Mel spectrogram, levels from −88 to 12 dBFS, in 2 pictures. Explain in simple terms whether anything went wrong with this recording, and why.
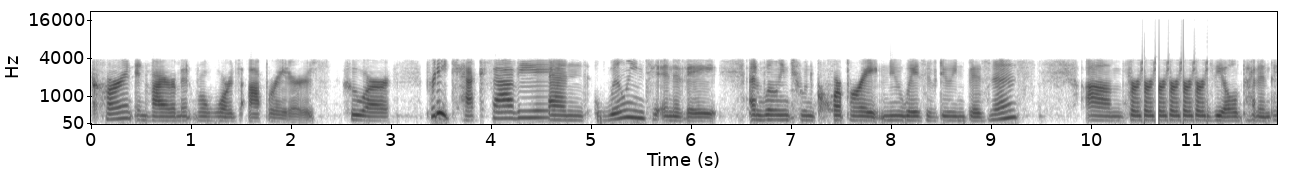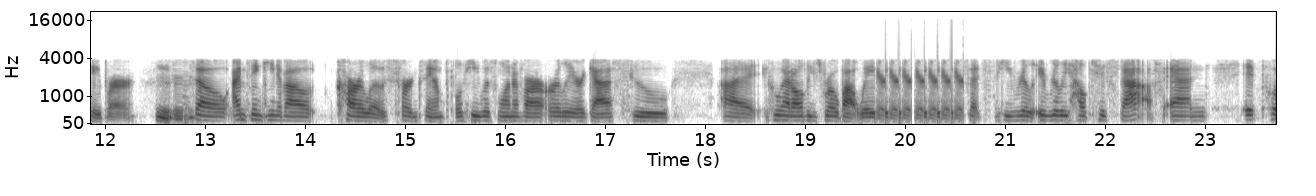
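The whole recording went through the iLBC codec, a phone-call voice codec. It keeps only the band from 200 Hz to about 3.7 kHz, so the speech sounds thin and muffled. Each 30 ms chunk is squeezed hard, which makes the voice sound rough and slightly robotic.

There are also seven short dropouts, which are lost iLBC frames. They fall at 4.47 s (between "who are pretty tech" and "willing to innovate and"), 7.37, 12.73, 15.43, 17.20, 20.82 and 22.77 s. Each lasts 60 to 120 ms. The player fills each gap by repeating the last bit of voice, so you hear a brief buzzy hum. Then the speech snaps back.

Twice the audio sticks like a CD stuck on one turn. The first time is 10.52 to 11.17 s, after "of doing business um" and before "the old pen and". The second is 19.81 to 20.59 s, after "had all these robot". Each time, a 130 ms scrap repeats five or six times in a quick, even stutter, like a scratched disc skipping back.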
